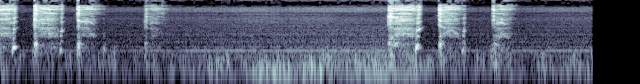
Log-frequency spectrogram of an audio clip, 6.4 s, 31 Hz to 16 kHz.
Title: Girl Coughing 360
